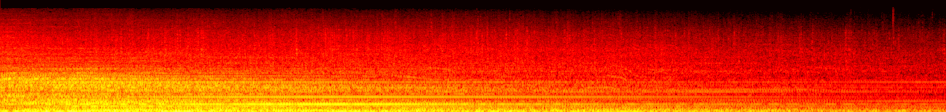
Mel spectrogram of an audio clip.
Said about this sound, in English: where they huddled on the bank with their heads down in the drizzling rain.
